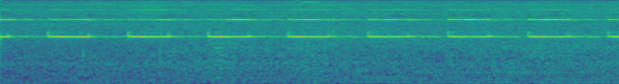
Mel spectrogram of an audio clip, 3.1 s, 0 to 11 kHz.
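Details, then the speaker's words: DJI Phantom 4 drone remote controller beeps in high, clean doubles about 2.5 times a second, steady and unchanging; the alarm sounds because controller calibration hasn't been done, fixed via DJI GO app remote controller calibration with the aircraft off. "자, 지금 띠 소리가 지금 상당히 거슬리잖아. 그지? 이건 조종기 캘리브레이터를 안 해줘서 그래."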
